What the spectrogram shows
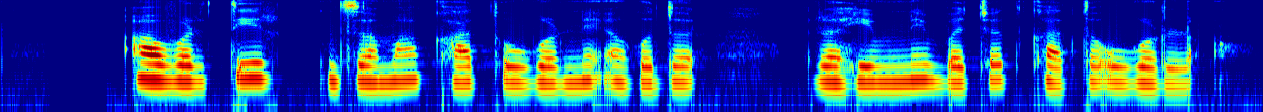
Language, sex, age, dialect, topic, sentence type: Marathi, female, 31-35, Northern Konkan, banking, statement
